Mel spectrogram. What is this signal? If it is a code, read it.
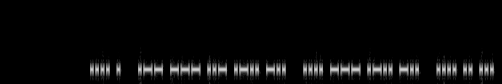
Morse code, heard as a keyed tone, about 46 wpm, 700 Hz. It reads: HE WOULD HOLD HIS
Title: Sentences from Top 1000 Words - Review Part 6 - 45wpm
